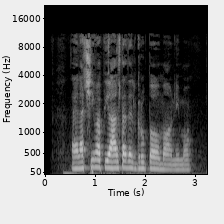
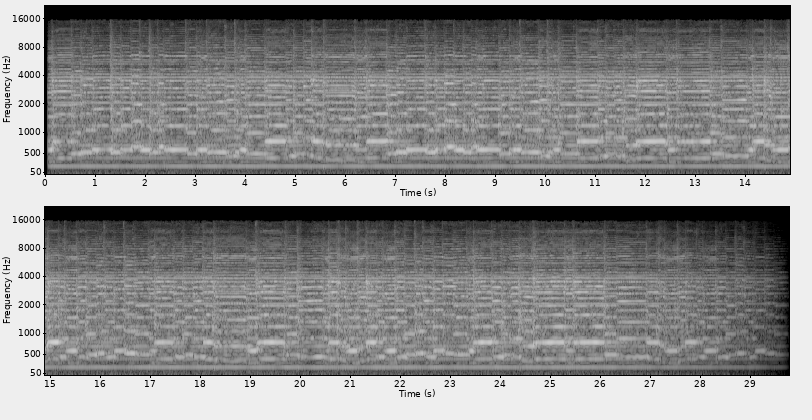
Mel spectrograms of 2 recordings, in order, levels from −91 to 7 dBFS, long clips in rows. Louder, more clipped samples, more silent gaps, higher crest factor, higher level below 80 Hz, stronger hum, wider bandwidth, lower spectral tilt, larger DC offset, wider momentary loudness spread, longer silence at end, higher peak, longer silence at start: second, -23 LUFS vs -16 LUFS; neither; neither; about the same, 20 dB vs 16 dB; first, -52 dBFS vs -58 dBFS; neither; second, 11.5 kHz vs 16 kHz; first, -4.5 dB/octave vs -0.5 dB/octave; neither; first, 14 LU vs 4 LU; about the same, 0.35 s vs 0.3 s; about the same, -4 dBFS vs -2 dBFS; first, 0.4 s vs 0.05 s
